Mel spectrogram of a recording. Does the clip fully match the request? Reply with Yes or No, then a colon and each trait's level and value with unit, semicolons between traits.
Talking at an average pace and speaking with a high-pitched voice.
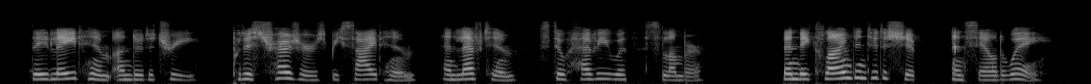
Yes: average, 150 wpm; high, 235 Hz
